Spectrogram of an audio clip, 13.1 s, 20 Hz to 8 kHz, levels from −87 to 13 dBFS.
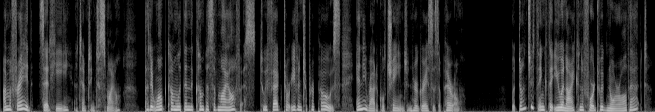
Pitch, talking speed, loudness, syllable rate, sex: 195 Hz, 200 wpm, -20 LUFS, 6.0 syllables/s, female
